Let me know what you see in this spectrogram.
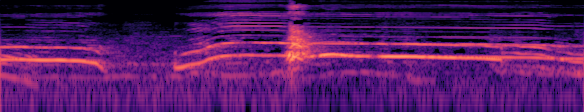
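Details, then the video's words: Shih Tzu howling in long sustained tones, each note holding steady then sliding downward at its end, with a short silent pause between howls. "Ultimate Shih Tzu Howling compilation"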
